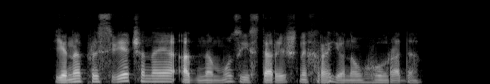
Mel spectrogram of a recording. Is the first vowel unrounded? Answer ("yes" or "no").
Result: yes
